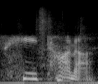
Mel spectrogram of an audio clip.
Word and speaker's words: Gitana: It's actually pronounced Gitana because that's a Spanish name. – Ooh. – So it's an H. Gitana.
